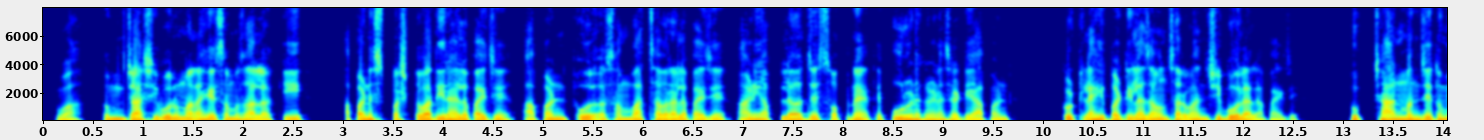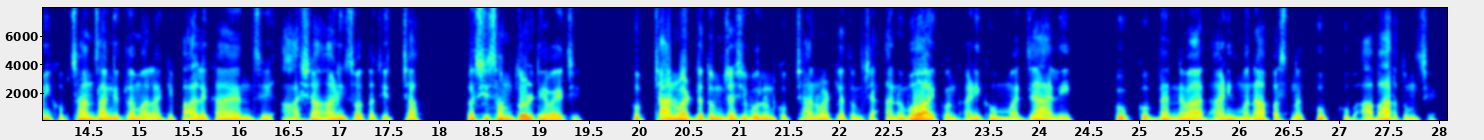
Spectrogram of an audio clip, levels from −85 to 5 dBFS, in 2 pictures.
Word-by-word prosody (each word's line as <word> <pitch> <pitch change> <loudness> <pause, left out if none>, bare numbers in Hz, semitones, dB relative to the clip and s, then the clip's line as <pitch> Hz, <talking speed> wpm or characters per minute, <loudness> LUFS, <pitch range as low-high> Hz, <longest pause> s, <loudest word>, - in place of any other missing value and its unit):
वाह! 95 -4 -3 0.3
तुमच्याशी 125 +6 +2
बोलून 130 +1 +3
मला 135 +1 +2
हे 130 -1 +3
समज 125 -1 -1
आलं, 105 -4 +1
की 130 +3 -3 0.4
आपण 145 +3 +2
स्पष्टवादी 135 +4 +2
राहिलं 145 -1 +4
पाहिजे, 135 0 +1 0.2
आपण 120 +7 0
तो 115 -1 +2
संवाद 105 +4 0
सावरायला 130 +1 +3
पाहिजे. 125 -1 -1
आणि 130 +10 0
आपलं 165 +2 +1
जे 170 +1 +2
स्वप्न 145 -2 -5
आहे, 125 -8 +2
ते 140 - -3
पूर्ण 150 +4 +3
करण्यासाठी 145 -6 -2
आपण 115 +3 -3 0.6
कुठल्याही 145 +5 +3
पटीला 145 -1 +2
जाऊन 125 0 +2
सर्वांशी 125 +3 +1
बोलायला 110 -8 +3
पाहिजे. 95 -2 -8 0.5
खूप 190 +1 +1 0.2
छान! 165 +2 +4
म्हणजे 155 +1 +3
तुम्ही 170 0 +2
खूप 175 -1 -8
छान 155 -1 +3
सांगितलं 135 -4 +1
मला, 110 -2 0
की 130 +5 -5
पालकांची 125 +4 -1 0.2
आशा 110 +8 -1
आणि 130 +3 +2
स्वतःची 130 +1 -3
इच्छा 130 +2 -3 0.5
कशी 145 +5 +1
समतोल 145 -2 +4
ठेवायची. 105 -6 0 0.5
खूप 155 0 +1
छान 140 0 +3
वाटलं 150 -1 +3
तुमच्याशी 135 -1 +1
बोलून, 115 -1 +1
खूप 140 -2 -6
छान 105 -3 -1
वाटलं 110 0 -1
तुमचे 105 -1 -5
अनुभव 100 - +5
ऐकून 105 - -1
आणि 115 +3 -2
खूप 140 +1 -2
मज्जा 105 +7 0
आली. 100 -2 -3 0.5
खूप-खूप 140 +4 -1
धन्यवाद 110 -2 +1
आणि 115 +6 0
मनापासून 125 +2 -2
खूप-खूप 135 +1 -5
आभार 105 +6 0
तुमचे. 95 -3 -8
130 Hz, 150 wpm, -23 LUFS, 110-145 Hz, 0.6 s, अनुभव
